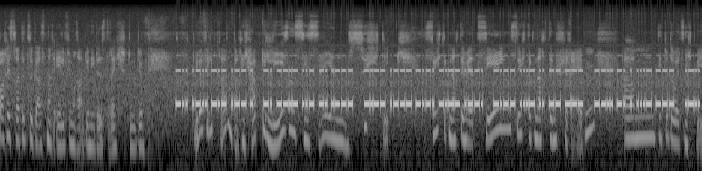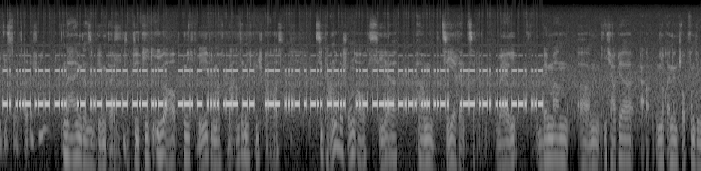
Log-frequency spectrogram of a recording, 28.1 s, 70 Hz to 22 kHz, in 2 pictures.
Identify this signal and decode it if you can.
Morse code, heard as a keyed tone, machine-sent, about 37 wpm, 680 Hz. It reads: DLKWE NQUNJ YJCYP YVIMO ZNEVO LNVWD AUYKF GTHWM WVEDZ UQCSF WRHGU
